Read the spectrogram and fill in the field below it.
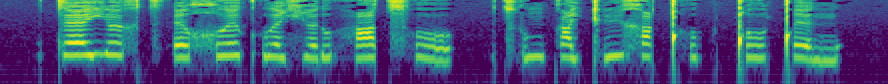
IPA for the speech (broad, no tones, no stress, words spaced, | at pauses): tæjœxt͡sʼɛ χʷɛkʷʼæçœ ɾuhɑt͡sʰo | t͡sʼuŋkɑjkʼyxɑ ǃʰokʷǃoǃɛŋ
